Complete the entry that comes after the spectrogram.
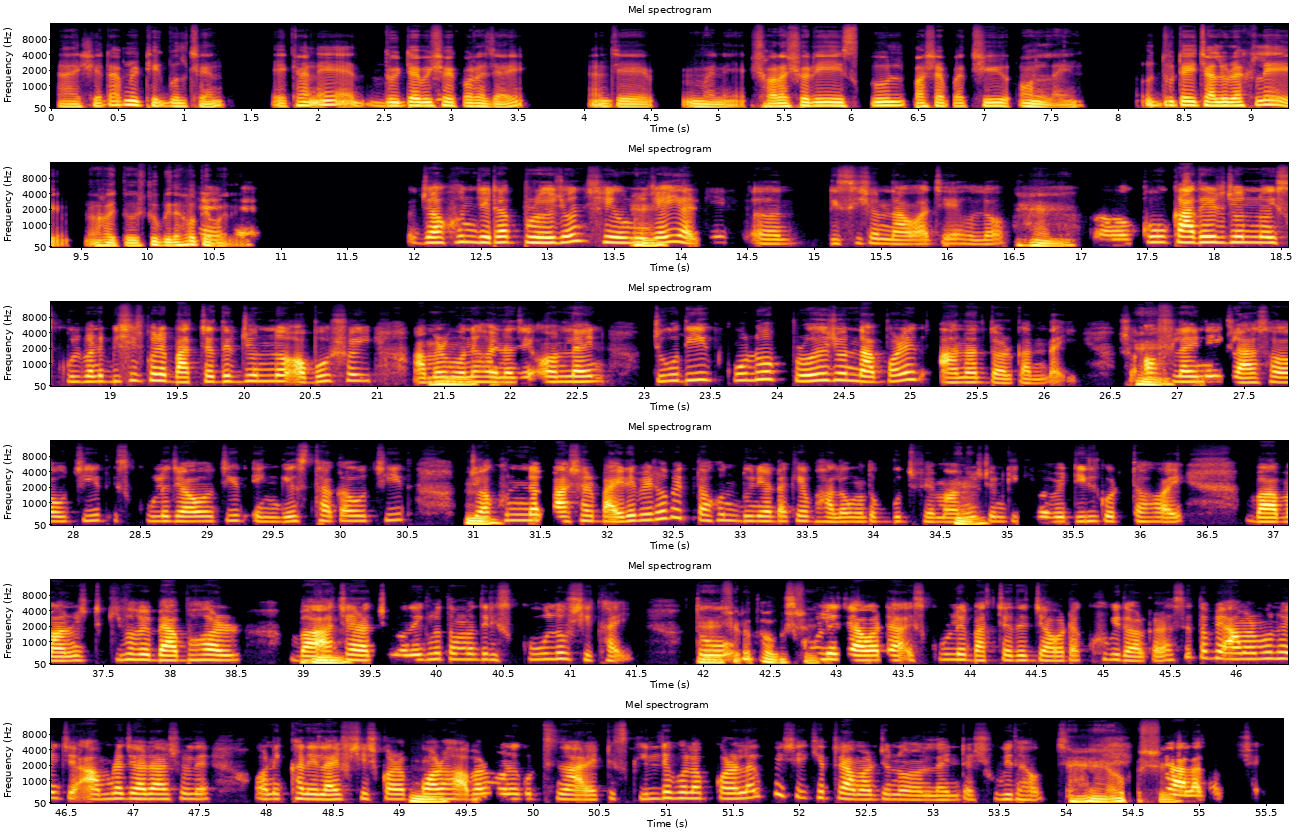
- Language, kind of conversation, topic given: Bengali, unstructured, অনলাইন শিক্ষার সুবিধা ও অসুবিধাগুলো কী কী?
- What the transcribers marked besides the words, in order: other background noise; "পাশাপাশি" said as "পাসাপাছি"; tapping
